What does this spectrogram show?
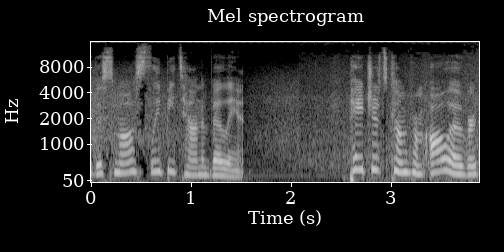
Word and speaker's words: Volant: The tiny borough of Volant is home to numerous shops and antiques.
